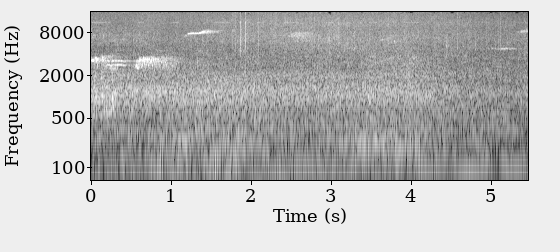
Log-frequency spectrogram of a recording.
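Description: GWR Class 165 Network Turbo diesel multiple unit approaching, its underfloor diesel engines giving a steady low drone that grows a little louder about three and a half seconds in. A few faint bird chirps sound near the start.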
